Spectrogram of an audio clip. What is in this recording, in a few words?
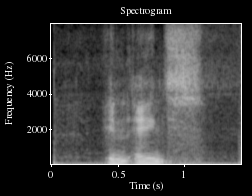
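"ineens", Dutch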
